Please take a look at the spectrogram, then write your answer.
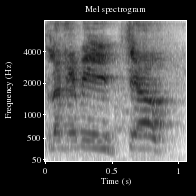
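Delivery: very high, gleeful gnome voice; excited gnome Toby. Retold or imitated. Gnome begging friends to watch his jumps, gleeful. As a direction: imitate a little show-off, squeaking with glee. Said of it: "He's a gnome".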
